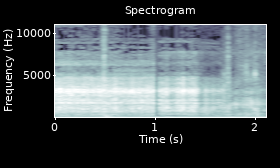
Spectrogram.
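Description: A harsh, rasping monster roar in toy-fight play, loud for about a second and a half and then trailing off quietly.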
